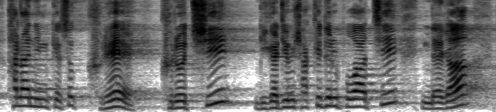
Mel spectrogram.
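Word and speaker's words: שָׁקֵד: 이 살구나무라고 하는 것이 히브리어로 사퀘드라고 하는 단어입니다. 이 사퀘드라고 하는 단어와 함께 그 뒤에 12절에 나오는 내가 내 말을 지켜라고 할 때 이 지켜, 이것이 쇼케드예요. 그러니까 발음이 굉장히 비슷하죠.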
